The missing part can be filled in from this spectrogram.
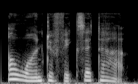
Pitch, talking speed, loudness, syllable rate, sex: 175 Hz, 260 wpm, -17 LUFS, 5.2 syllables/s, female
